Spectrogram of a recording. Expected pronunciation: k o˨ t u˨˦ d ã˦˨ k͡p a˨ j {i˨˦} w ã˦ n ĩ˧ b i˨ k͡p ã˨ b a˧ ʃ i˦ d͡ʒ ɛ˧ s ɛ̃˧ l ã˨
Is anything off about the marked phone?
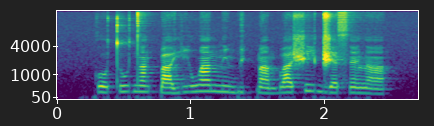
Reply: no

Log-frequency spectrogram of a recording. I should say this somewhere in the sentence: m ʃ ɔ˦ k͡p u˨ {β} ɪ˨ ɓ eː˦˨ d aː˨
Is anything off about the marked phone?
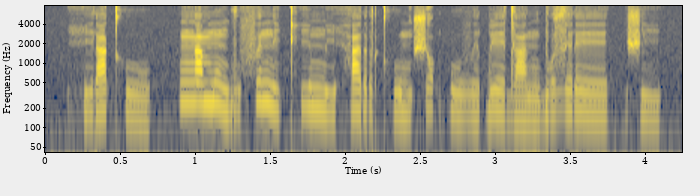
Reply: no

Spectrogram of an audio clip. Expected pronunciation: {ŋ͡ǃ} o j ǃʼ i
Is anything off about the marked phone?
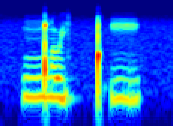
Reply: no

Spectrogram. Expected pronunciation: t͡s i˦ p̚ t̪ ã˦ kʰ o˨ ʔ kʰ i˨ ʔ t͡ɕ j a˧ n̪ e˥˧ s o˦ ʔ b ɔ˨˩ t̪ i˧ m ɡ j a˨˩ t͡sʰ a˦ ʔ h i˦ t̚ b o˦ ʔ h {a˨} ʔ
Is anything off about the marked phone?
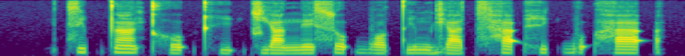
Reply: yes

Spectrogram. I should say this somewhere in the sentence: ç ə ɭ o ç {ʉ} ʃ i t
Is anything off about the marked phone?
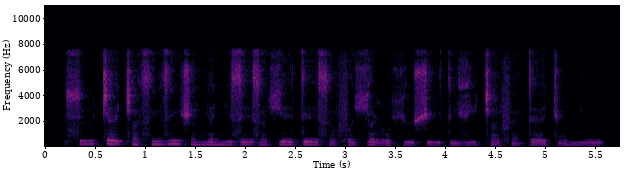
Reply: no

